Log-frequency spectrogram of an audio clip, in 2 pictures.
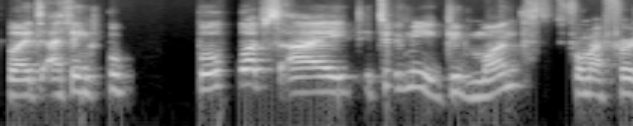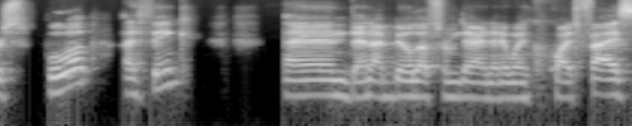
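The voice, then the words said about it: Dutch accent. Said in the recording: “I always say pronounce stuff weird ... I'm from the Netherlands. And sometimes I have this weird accent going on”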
